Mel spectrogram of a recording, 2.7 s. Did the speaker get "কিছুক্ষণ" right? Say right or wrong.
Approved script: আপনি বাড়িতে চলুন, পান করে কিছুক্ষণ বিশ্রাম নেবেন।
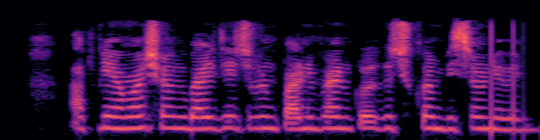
right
